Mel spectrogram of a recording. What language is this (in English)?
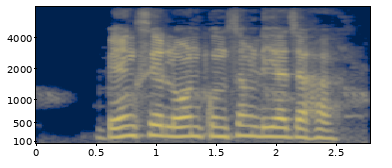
Magahi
